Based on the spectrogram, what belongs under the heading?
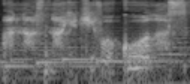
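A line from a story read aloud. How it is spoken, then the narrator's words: Boys whispering. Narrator (Russian): шептались мальчики между собою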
